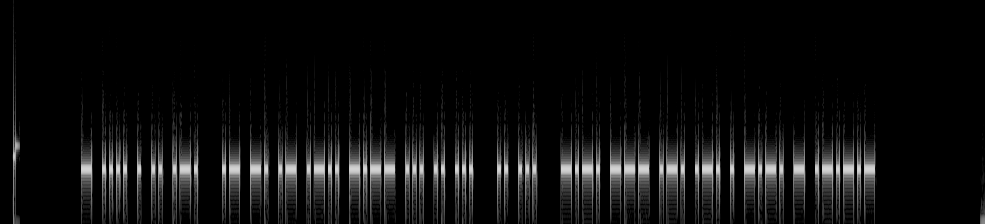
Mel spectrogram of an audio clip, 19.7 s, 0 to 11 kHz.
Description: Morse code, heard as a keyed tone, about 17 wpm, 700 Hz. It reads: THEIR ANALYSIS IS CORRECT.
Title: Sentences from Top 1000 Words - Review Part 5 - 17wpm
